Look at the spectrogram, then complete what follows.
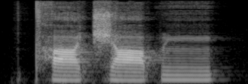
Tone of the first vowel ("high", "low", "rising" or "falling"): low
